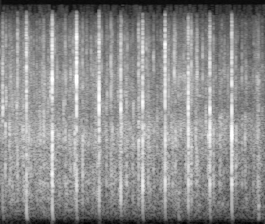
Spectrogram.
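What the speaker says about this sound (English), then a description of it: "give her one more thank you and a big round of applause" A small audience claps for an administrator, with individual sharp claps in a loose, fairly regular rhythm, close and moderately loud.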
